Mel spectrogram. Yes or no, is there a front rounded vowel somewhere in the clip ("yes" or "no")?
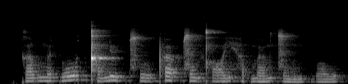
yes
